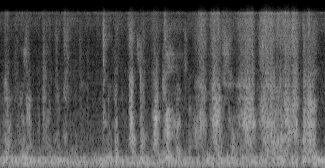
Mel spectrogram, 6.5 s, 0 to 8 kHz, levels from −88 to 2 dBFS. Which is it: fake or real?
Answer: fake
